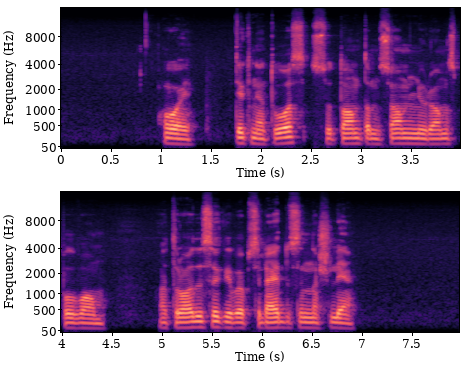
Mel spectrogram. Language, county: Lithuanian, Vilnius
